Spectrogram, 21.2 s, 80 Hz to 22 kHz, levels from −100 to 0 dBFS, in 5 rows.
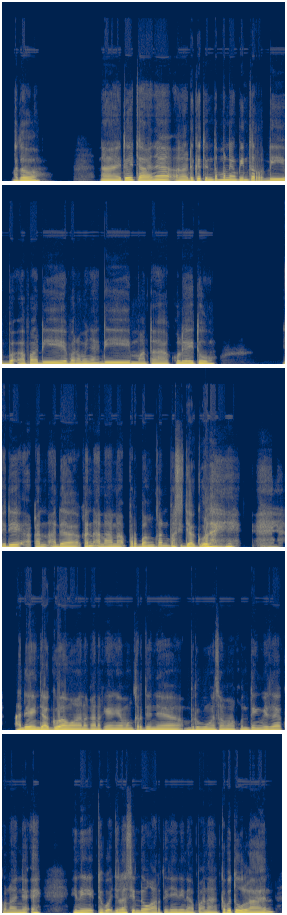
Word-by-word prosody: Betul. 175 -5 +2 0.9
Nah 170 -1 +2
itu 255 +10 +2
caranya, 225 +5 +1
eee, 175 -2 0
dekatin 210 +6 -1
teman 240 +2 -1
yang 235 - 0
pintar 230 -3 0 0.2
di 175 0 +2
be 180 +2 -2
apa, 210 +3 -3
di 170 -3 +1
apa 180 +4 -1
namanya, 185 +2 -1
di 165 -1 +2
mata 165 +1 -3
kuliah 165 -1 0
itu. 165 -4 +1 1.0
Jadi, 190 +6 +1 0.2
kan 205 +1 -5
ada 175 -2 -1
kan 235 +5 -1
anak-anak 185 -3 -3
perbankan 185 +5 -2
pasti 190 -1 -2
jago 165 +1 +4
lah 150 - +9
ya. 120 +4 +3 1.0
Ada 165 0 +3
yang 175 0 +4
jago 170 +2 +4
sama 170 -1 +3
anak-anak 165 0 -1
yang 170 0 +1
memang 165 0 -1
kerjanya 165 0 0
berhubungan 165 -1 0
sama 160 -2 0
accounting 170 +7 -4
biasanya 185 +4 -1
aku - - -8
nanya, 180 0 -1
"Eh, 165 -6 +1 0.5
ini 220 +3 +2
coba 190 +1 -1
jelasin 190 +2 0
dong 200 -1 0
artinya 170 0 -3
ini 175 - 0
nih 165 - 0
apa." 175 - -8
Nah, 155 -1 -1
kebetulan 190 -2 +2
175 Hz, 155 wpm, -22 LUFS, 165-195 Hz, 1.0 s, lah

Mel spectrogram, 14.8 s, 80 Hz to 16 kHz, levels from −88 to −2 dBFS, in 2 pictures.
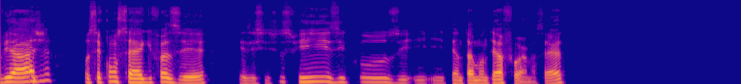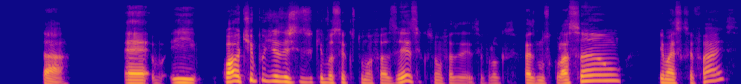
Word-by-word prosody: viaja, 195 +7 +4 0.3
você 160 +3 -1
consegue 170 -4 +2
fazer 150 -5 +1 0.3
exercícios 120 +8 -15
físicos, 180 -4 -4
e 140 - -10
e 130 -1 -17
e - - -21
tentar 130 0 -2
manter 130 +2 -2
a 150 - +5
forma, 95 -8 -7
certo? 125 - -4 2.2
Tá. - - 0 0.6
Eh, 135 -1 +6
o 125 - -20
e 155 -1 +3 0.2
qual 190 +1 +10
o 225 - +7
tipo 255 -1 -2
de 220 - -3
exercício 180 -4 +1
que 175 - -4
você 155 -1 -3
costuma 140 -1 -10
fazer? 135 - 0
Você 185 - -19
costuma 135 -7 -12
fazer 125 +1 -11
você - - -23
falou 125 +2 -14
que - - -29
você - - -35
faz 130 -2 +1
musculação. 220 - +1
O 235 - -10 0.4
que 165 - +1
mais 145 -3 +3
que - - -27
você - - -7
faz? 235 +10 -3
160 Hz, 170 wpm, -26 LUFS, 130-190 Hz, 2.2 s, qual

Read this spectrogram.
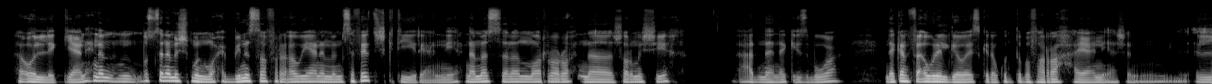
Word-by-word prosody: هاقول 120 -3 +2
لِك 105 +1 -4
يعني، 110 +5 +2
إحنا 165 +1 +3
م 135 -4 -2
بُصّي، 160 +2 +1
أنا 165 - +6
مش 160 -2 +3
من 140 - +6
مُحبين 125 +2 +2
السَفر 145 -4 +1
أوي 125 +1 +2
يعني، 130 0 +1
أنا 120 -1 +1
ما 120 - 0
سافرتش 165 +8 0
كتير 110 -4 -6
يعني. 105 +2 -6
إحنا 125 0 -1
مثلًا 130 -1 +1
مرّة 125 +1 0
رُحنا 120 -3 -1
شرم 120 +2 -2
الشيخ، 125 +3 -3 0.6
قعدنا 110 -2 -4
هناك 115 +2 -5
أسبوع، 110 +6 -4 0.5
ده 125 - +2
كان 145 +2 +6
في 135 - +2
أول 130 +1 +7
الجواز 115 -2 +2
كده، 115 -3 -5
وكنت 110 0 -6
بافرّحها 115 0 -2
يعني 105 +1 -2
عشان 120 +3 -9 0.3
ال - - -5
125 Hz, 190 wpm, -24 LUFS, 115-130 Hz, 0.6 s, أول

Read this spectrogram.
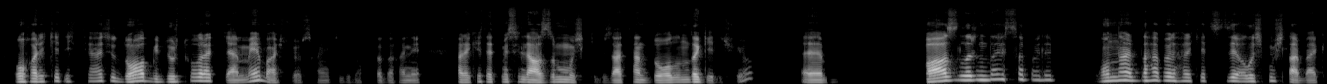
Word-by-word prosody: o 130 +1 +1
hareket 135 +4 -1
ihtiyacı 145 +2 -9
doğal 145 +4 +5
bir 125 -2 -7
dürtü 125 +5 -4
olarak 160 -1 +2
gelmeye 105 - 0
başlıyor 95 - -7
sanki 90 0 -23
bir 90 - -33
noktada. 90 - -19
Hani, 95 0 -12 0.4
hareket 105 +5 -3
etmesi 115 0 -6
lazımmış 105 +1 +2
gibi 85 - -30
zaten 100 +2 -2
doğalında 105 +4 +2
gelişiyor. 95 -7 -5 0.5
Eee, 105 0 +1 1.0
bazılarındaysa 205 - +5
böyle 205 0 -9 0.4
onlar 175 +5 +1
daha, 180 +1 -1
böyle, 180 -2 +1
hareketsizliğe 160 0 -4
alışmışlar 145 - -3
belki 95 0 -7
135 Hz, 130 wpm, -26 LUFS, 105-170 Hz, 1.0 s, doğal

